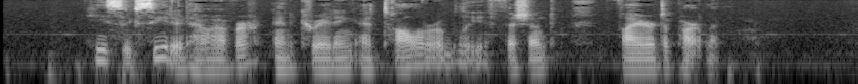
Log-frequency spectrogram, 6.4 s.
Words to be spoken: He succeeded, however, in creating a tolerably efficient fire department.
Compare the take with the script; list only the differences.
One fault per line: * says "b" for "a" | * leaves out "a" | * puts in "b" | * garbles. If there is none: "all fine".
all fine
